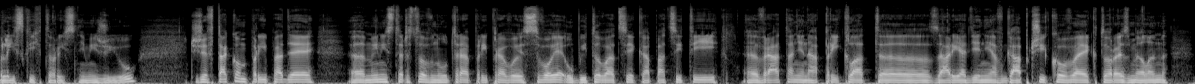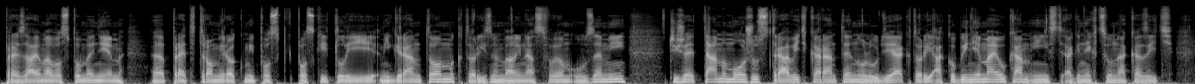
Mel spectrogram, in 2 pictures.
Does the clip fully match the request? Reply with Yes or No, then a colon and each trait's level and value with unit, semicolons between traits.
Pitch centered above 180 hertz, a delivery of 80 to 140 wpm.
No: low, 100 Hz; average, 125 wpm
